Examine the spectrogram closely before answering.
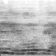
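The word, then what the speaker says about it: European: ए यूरोपियन जैसा हमने बताया कि इ यू अर्थात पहला अक्षर तो वोवेल है लेकिन उच्चारण यो वाई की तरह हो रहा है कंसोनेंट साउंड में इसलिए ए यूरोपियन इसके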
